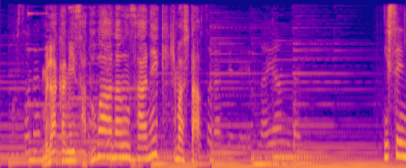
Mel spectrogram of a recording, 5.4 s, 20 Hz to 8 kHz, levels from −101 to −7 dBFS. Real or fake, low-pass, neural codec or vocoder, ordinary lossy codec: real; 7.2 kHz; none; MP3, 48 kbps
